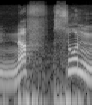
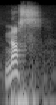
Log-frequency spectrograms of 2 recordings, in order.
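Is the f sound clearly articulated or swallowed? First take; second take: articulated; swallowed. First: The f sound is clearly articulated before the s. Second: The f sound runs straight into the s. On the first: The speaker calls it right. "Dia kena nafsun" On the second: The speaker calls it wrong. "Ramai orang fa terus masuk dekat dalam sin"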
